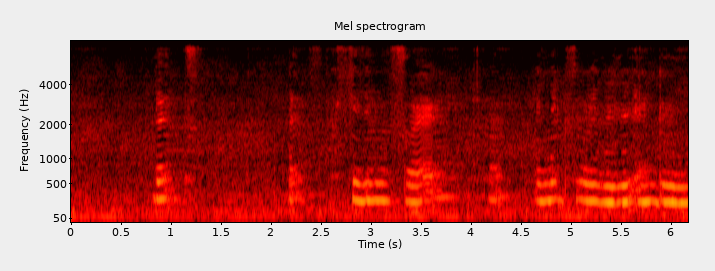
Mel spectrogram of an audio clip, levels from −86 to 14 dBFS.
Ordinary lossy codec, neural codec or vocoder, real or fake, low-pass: none; codec, 44.1 kHz, 3.4 kbps, Pupu-Codec; fake; 7.2 kHz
